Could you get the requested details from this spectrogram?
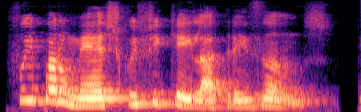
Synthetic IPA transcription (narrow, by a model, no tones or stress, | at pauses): fujpaɾʊmɛʃi̥kʊɪfikejlat̪ɾejzɐ̃nʊs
